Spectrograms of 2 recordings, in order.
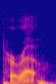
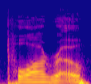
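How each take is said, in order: First: The first syllable sounds like 'puh'. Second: The first syllable sounds like 'pwah'. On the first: The speaker calls it wrong. "not Perot" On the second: The speaker calls it right. "so it's Poirot"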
